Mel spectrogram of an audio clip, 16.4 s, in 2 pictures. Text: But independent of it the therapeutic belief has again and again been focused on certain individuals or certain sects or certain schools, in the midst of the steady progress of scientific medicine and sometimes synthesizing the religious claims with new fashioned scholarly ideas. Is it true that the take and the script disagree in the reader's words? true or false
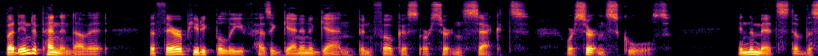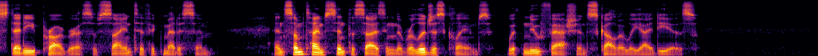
true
